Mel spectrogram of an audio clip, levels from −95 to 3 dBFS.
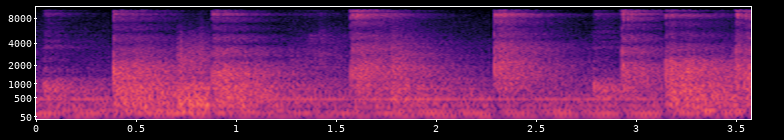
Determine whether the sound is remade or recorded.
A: recorded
